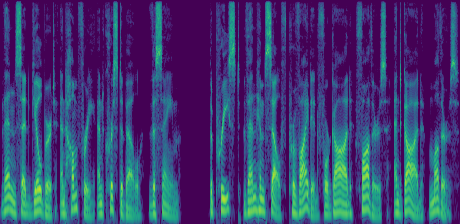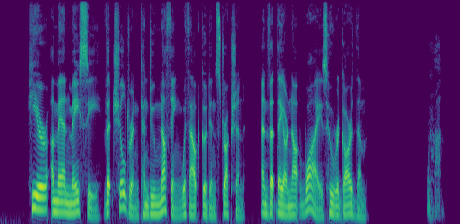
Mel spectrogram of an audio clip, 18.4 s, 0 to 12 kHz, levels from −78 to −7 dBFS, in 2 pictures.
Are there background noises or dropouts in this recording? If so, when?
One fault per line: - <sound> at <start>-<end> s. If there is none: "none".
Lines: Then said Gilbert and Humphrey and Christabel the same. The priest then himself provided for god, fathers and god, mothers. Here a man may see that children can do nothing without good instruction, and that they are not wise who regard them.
- laugh at 17.7-18.1 s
